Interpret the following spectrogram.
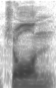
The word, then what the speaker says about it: Jon: Yon John. The Americans and some Europeans even call him John, but I'm going to call him Yon because I think that's the correct pronunciation.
